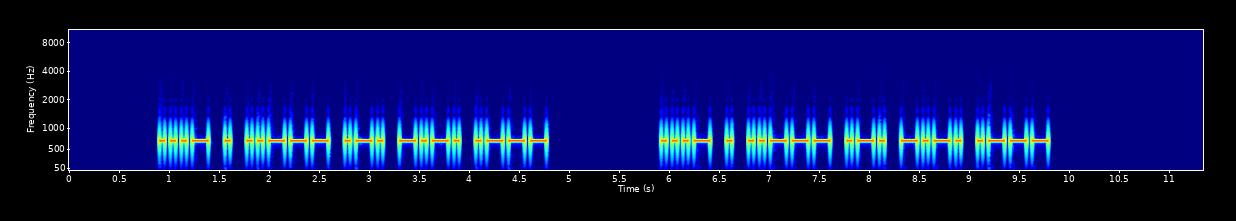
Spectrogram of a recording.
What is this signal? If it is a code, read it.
Morse code, heard as a keyed tone, about 21 wpm, 700 Hz. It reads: VE2RCJ VE2RCJ
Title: DXCC-100 Call Signs - 6 Characters - Repeated 2x - 22wpm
